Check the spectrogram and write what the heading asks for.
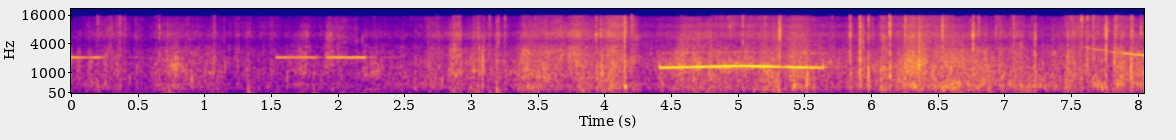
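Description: Brush rustling and twigs snapping as a hunter pushes through dense scrub. Two short, steady high beeps come in the first two seconds. A loud, long whistled note about halfway through rises slightly and falls back, and a short falling chirp comes near the end.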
